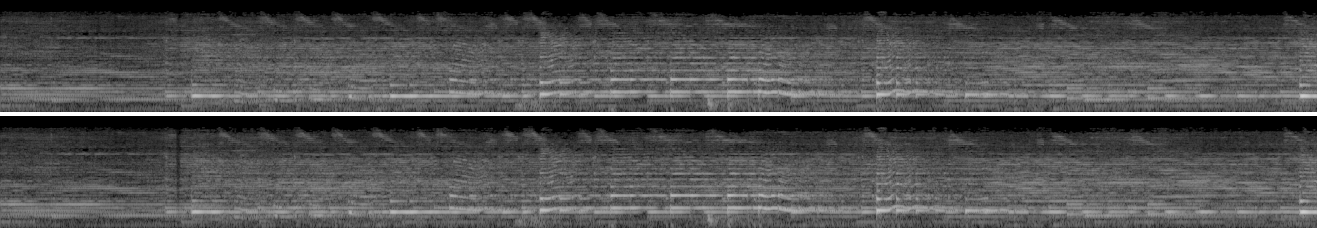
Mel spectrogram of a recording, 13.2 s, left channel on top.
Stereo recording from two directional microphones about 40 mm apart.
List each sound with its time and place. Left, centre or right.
1.9 s music: left
2.7 s sitar: left
8.6 s music: left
